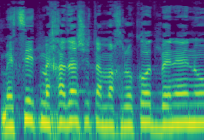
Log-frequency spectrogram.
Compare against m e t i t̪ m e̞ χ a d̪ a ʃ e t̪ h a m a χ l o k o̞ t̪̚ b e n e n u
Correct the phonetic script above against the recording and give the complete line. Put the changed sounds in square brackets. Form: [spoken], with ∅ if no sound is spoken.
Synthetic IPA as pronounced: m e [t͡s] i t̪ m e̞ χ a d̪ a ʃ e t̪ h a m a χ l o k o̞ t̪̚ b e n e n u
